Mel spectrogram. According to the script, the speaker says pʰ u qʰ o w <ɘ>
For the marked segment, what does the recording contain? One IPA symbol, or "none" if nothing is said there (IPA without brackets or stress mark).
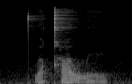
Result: ɘ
